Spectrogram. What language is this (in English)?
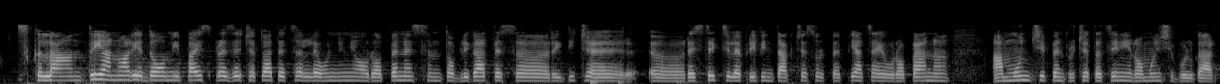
Romanian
